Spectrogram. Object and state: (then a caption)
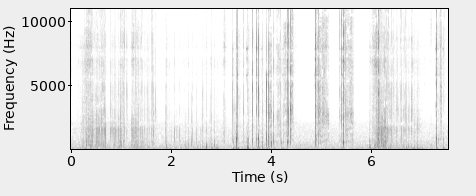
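Cardboard record sleeves. Long neon-tipped nails scratch and flick across the edges of a tightly packed row of cardboard LP record sleeve spines on a shelf. The result is dry, crackly scratching broken by sharp, bright flicking snaps in quick bursts with almost no ring.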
